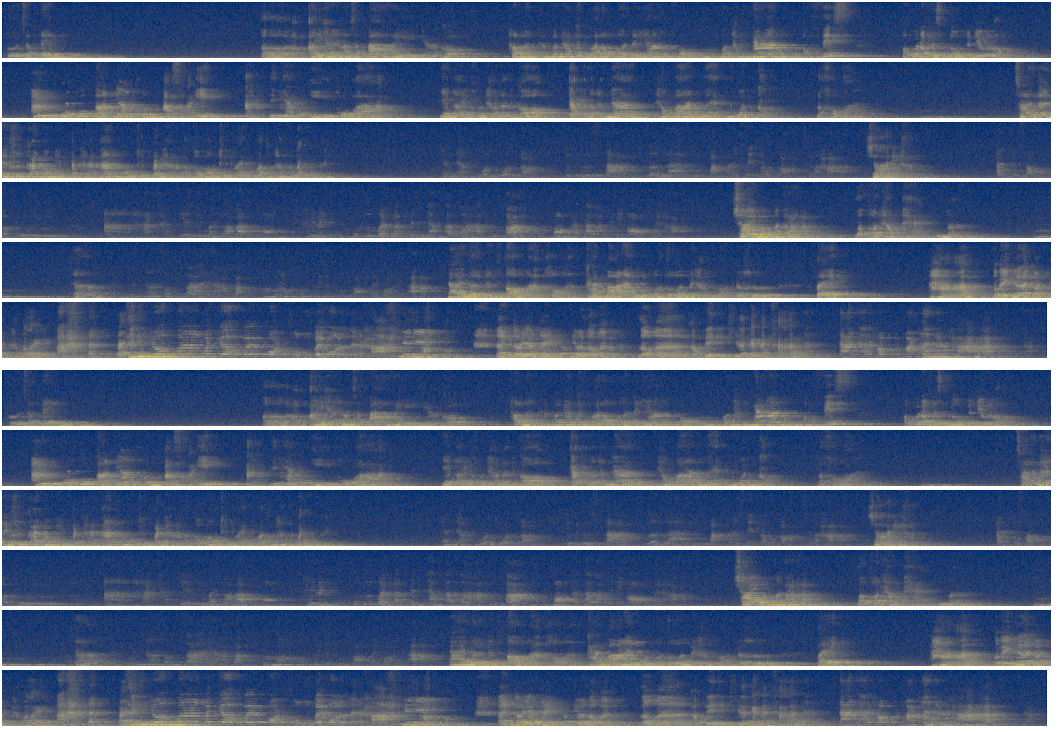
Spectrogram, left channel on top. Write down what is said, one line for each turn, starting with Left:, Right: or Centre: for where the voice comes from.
Left: จะเป็นเอ่ออะอีกการร้านสปาอย่างเงี้ยก็เท่านั้นถ้ามันถ้าเกิดว่าเราเปิดในย่านของคนทำงานคนออฟฟิศ
Centre: อืม อ
Left: เขาก็เป็นออฟฟิศซินโดรมกันเยอะเนาะ
Centre: ่าฮะอ่ะ
Left: หรือย่านพวกร้านย่านคนอาศัยอ่ะอย่างเงี้ยก็ดีเพราะว่า
Centre: ค่ะ
Left: ยังไงคนแถวนั้นก็กลับมาจากทำงานแถวบ้านแวะนวดก่อนแล้วเข้าบ้าน
Centre: อืม
Left: ใช่แล้วอันนี้คือการมองเห็นปัญหามองถึงปัญหาแล้วก็มองถึงแหล่งว่าต้องทำอะไรยังไง
Centre: โอเคงั้นเนี่ยอ้วนทวนก่อน ก็คือ start เริ่มแรกคือปรับ mindset เราก่อนใช่ปะคะ
Left: ใช่ค่ะ
Centre: อันที่สองก็คืออ่าหาทาร์เก็ตหรือไม่ก็แบบมองให้เลยก็คือเหมือนแบบเป็นการตลาดหรือป่ะมองการตลาดให้ออกไหมคะ
Left: ใช่มองการตลาด
Centre: ว่าแบบ
Left: แล้วก็ทำแผนขึ้นมา
Centre: ว่าอืมโอเคอุ้ยน่าสนใจอ่ะแบบอ้วนว่าอ้วนต้องคุยกับคุณตองบ่อยๆละ
Left: ใช่
Centre: <laughs>
Left: ได้เลยงั้นตองอ่ะขอการบ้านให้คุณอ้วนตัวอ้วนไปทำก่อนก็คือไปหาตัวเองให้ได้ก่อนอยากทำอะไร
Centre: อ่ะ
Left: <laughs>
Centre: <laughs>
Left: อะไร
Centre: เยอะมากมันเยอะไปหมดฟุ้งไปหมดเลยค่ะคุณตอง
Left: <laughs> นงั้นก็ยังไงก็เดี๋ยวเรามาเรามาอัปเดตกันอีกทีแล้วกันนะคะ
Centre: ได้ได้ได้ขอบคุณมากเลยนะคะ
Left: อ่า
Centre: ได้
